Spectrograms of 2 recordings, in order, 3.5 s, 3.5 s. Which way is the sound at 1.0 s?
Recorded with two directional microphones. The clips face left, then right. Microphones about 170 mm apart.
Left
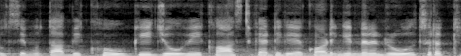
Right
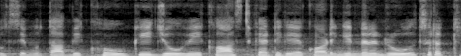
55° left (ahead or behind).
